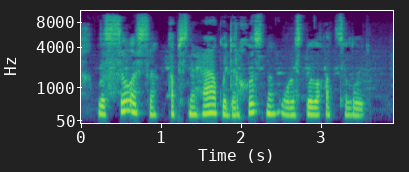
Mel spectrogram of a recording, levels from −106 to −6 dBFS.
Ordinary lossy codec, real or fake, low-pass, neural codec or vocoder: MP3, 96 kbps; fake; 9.9 kHz; vocoder, 44.1 kHz, 128 mel bands every 512 samples, BigVGAN v2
